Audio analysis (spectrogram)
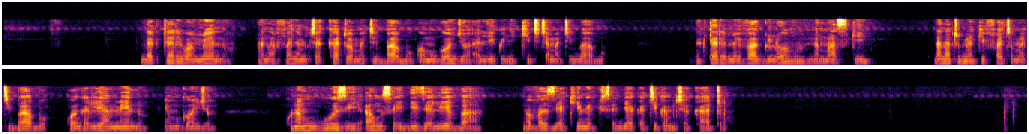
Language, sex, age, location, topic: Swahili, male, 18-24, Kisumu, health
